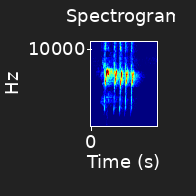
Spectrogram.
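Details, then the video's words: A Siri-siri bird in lively song gives a short burst of five bright, high-pitched chips. They are closely and evenly spaced, with the opening note strongest, and they end abruptly. No other sounds are heard. "burung siri siri ku apik yoo"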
